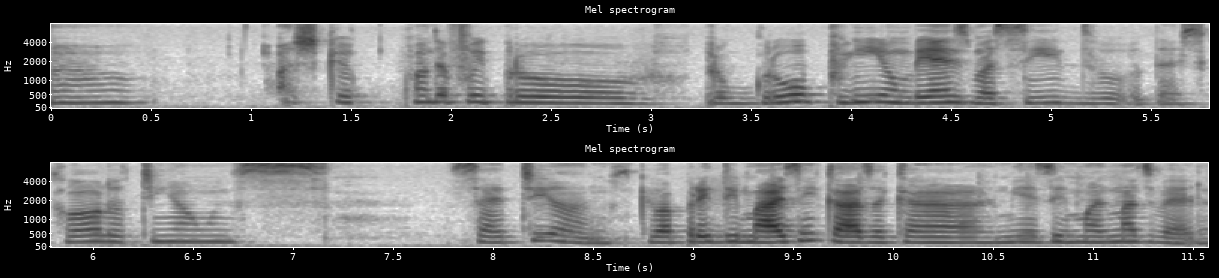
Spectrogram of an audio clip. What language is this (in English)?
Portuguese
